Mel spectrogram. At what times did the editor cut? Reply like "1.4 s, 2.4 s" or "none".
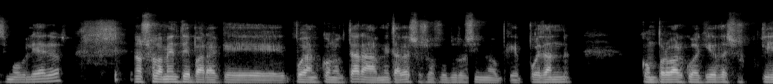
1.3 s, 2.9 s, 4.6 s, 5.0 s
